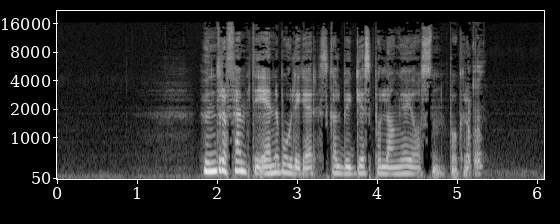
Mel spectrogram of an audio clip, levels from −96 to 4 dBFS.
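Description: Speech clip with one fault near the end. From 5.13 s to 6.0 s, the audio is read two samples at a time, so it plays at double speed. The pitch jumps a full octave, 12 semitones. The reader treats each sample pair as one frame, as if expecting two channels or wider samples.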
